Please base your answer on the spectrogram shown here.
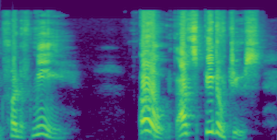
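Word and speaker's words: Betelgeuse: a film no the star's name was the inspiration for the film the film was spelled b-e-e-t-l-e-j-u-i-c-e the Stars spelled b-e-t-e-l-t-e-u-s-e I feel like you're pulling my leg that's a very weird way to spell it we aren't what did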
